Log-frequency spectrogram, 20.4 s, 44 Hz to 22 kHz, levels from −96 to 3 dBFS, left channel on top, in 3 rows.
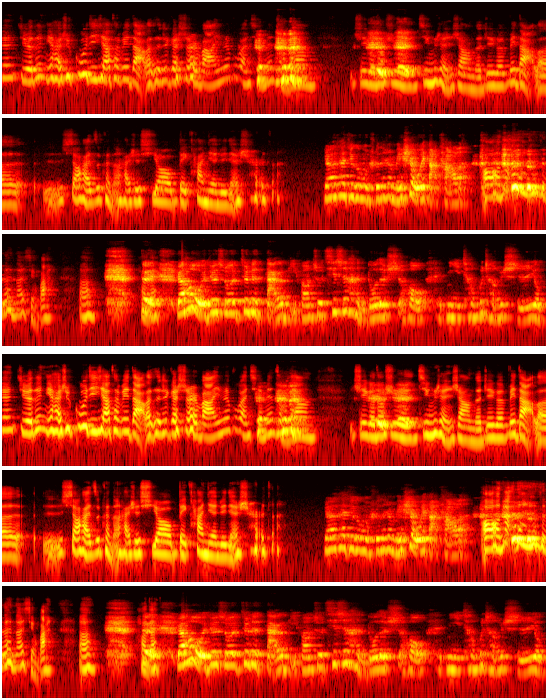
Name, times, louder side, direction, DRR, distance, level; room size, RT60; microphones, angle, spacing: voice 1, 0.0-3.9 4.4-7.0 7.3-10.0 12.8-14.2 14.6-14.8 15.5-15.6, right 7 dB, 90° right, 0.4 m, -27 dB
voice 2, 3.2-3.8 4.6-5.1 10.8-13.6 14.9-20.4, left 1 dB, 35° left, 1.7 m, -24 dB
9.7 x 6.1 x 2.5 m
head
